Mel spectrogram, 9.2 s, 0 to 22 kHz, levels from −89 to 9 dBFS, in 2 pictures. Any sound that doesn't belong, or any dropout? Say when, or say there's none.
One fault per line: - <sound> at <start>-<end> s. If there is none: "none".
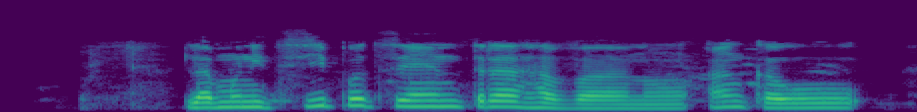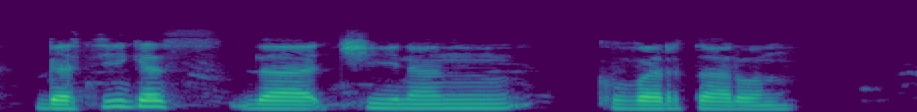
none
